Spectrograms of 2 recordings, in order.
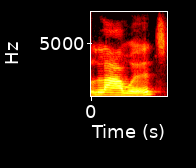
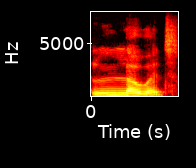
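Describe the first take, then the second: First: The first vowel sounds like the one in loud. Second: The first vowel sounds like the one in low. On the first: The speaker calls it wrong. "Not lowered, because lowered sounds a bit like loud" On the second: The speaker calls it right. "but lowered"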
